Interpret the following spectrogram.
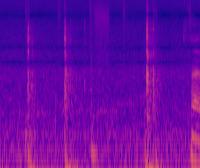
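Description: Computer keyboard typing: a handful of separate keystrokes, with one louder key press about one and a half seconds in.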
